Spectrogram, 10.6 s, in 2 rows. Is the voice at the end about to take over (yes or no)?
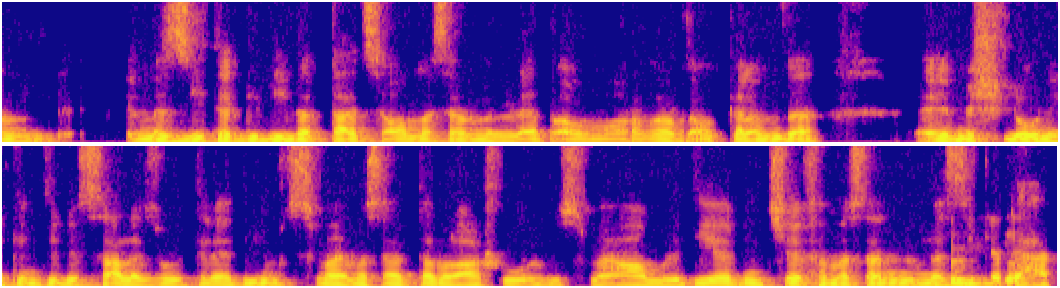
no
